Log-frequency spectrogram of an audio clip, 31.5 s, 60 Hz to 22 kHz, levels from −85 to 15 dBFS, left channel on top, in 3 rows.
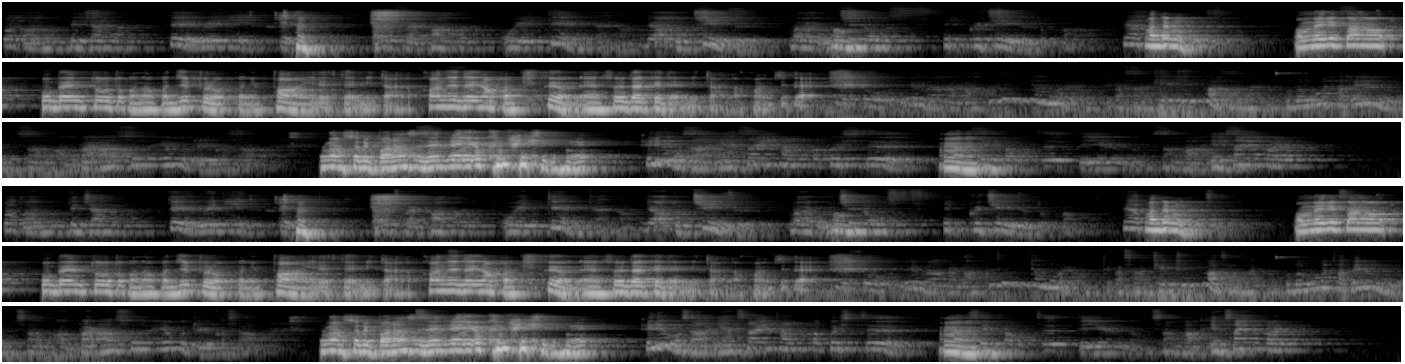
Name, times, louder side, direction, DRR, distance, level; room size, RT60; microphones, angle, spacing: voice 1, 0.0-2.2 2.8-6.8 7.1-8.1 8.4-9.0 9.8-10.2 13.8-14.5 16.7-23.6 24.0-24.5 25.8-27.8 28.1-30.6, right 1 dB, 85° right, -1 dB, 2.2 m, -42 dB
voice 2, 8.6-8.9 9.7-10.4 10.8-17.0 23.4-25.4 28.1-28.5, equal, 5° left, 7 dB, 0.4 m, -22 dB
sound 1, 14.9-21.7, equal, 70° left, 4.6 m, -51 dB
13.5 x 9.3 x 3.4 m, 0.95 s
head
